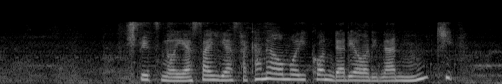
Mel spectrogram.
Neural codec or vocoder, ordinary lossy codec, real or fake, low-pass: codec, 16 kHz, 1.1 kbps, Voila-Tokenizer; none; fake; none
